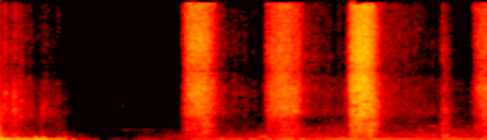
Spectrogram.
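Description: Long-handled yard tool swept over a concrete walkway edge, clearing grass debris: three quick brushing strokes, the last the loudest.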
